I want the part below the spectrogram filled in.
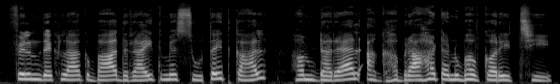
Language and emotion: Maithili, fearful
